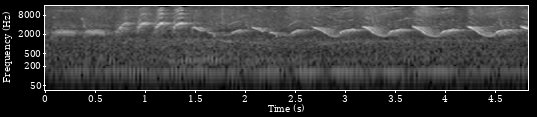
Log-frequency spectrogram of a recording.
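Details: Caged Chinese hwamei from Vietnam singing: a run of loud, looping whistled notes, each swooping down then up, repeated about four times a second, over a steady low hum.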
